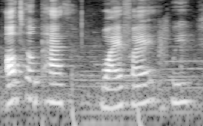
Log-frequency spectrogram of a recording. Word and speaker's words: AaltopahWiFi: AaltopahWiFi. No, How do you say it's it? AaltopahWi. AaltopahWi. Like you that? You don't say the phi in the end. It's AaltopahWi.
